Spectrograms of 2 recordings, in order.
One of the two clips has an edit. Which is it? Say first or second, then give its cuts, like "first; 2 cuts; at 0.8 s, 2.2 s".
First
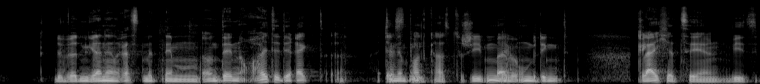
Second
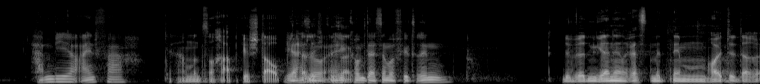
first; 4 cuts; at 2.0 s, 3.4 s, 5.2 s, 6.3 s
